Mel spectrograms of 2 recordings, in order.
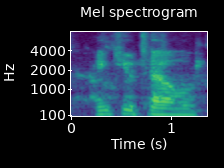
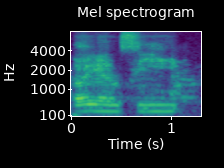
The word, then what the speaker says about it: In-Q-Tel: In-Q-Tel companies. Just one moment, and I'll give you a breakdown. Like INCU. No. It's spelled very interestingly. It's IN-Q-Tel.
